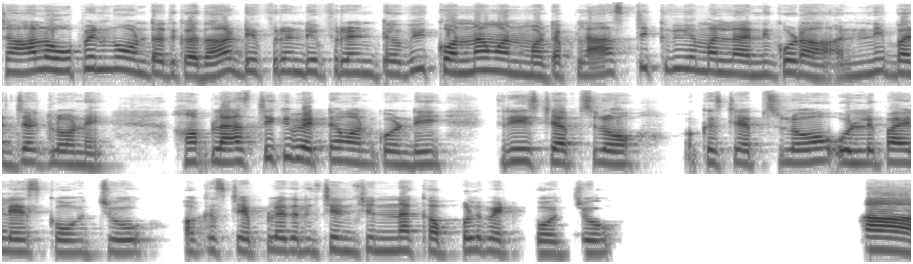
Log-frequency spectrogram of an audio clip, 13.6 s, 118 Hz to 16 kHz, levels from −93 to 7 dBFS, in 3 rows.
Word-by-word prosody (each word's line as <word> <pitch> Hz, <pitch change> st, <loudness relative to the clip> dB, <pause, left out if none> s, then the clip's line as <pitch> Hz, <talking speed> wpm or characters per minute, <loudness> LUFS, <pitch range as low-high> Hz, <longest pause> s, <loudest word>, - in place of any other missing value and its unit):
చాలా 280 Hz, +3 st, +4 dB
ఓపెన్‌గా 315 Hz, +1 st, 0 dB
ఉంటది 255 Hz, -2 st, -2 dB
కదా, 215 Hz, 0 st, +4 dB
డిఫరెంట్, 280 Hz, 0 st, -4 dB
డిఫరెంట్‌వి 265 Hz, +1 st, -3 dB
కొన్నామన్నమాట. 270 Hz, -5 st, +3 dB
ప్లాస్టిక్‌వే 325 Hz, +6 st, -2 dB
మళ్లన్ని 245 Hz, -3 st, +2 dB
కూడా, 265 Hz, -, +4 dB
అన్ని 250 Hz, +5 st, -7 dB
బడ్జెట్ 250 Hz, -2 st, 0 dB
లోనే. 205 Hz, -3 st, -1 dB, 0.4 s
ఆ -, -, +6 dB
ప్లాస్టిక్‌వి 260 Hz, +5 st, +3 dB
పెట్టాం 265 Hz, -1 st, +3 dB
అనుకోండి, 220 Hz, -2 st, -3 dB, 0.4 s
3 260 Hz, +2 st, +3 dB
స్టెప్స్‌లో 235 Hz, -2 st, +2 dB, 0.4 s
ఒక 245 Hz, -, -5 dB
స్టెప్స్‌లో 235 Hz, 0 st, 0 dB, 0.2 s
ఉల్లిపాయలేసుకోవచ్చు, 220 Hz, -3 st, 0 dB, 0.3 s
ఒక 240 Hz, -2 st, -7 dB
స్టెప్‌లో 240 Hz, +1 st, 0 dB
ఏదైనా 230 Hz, -2 st, -5 dB
చిన్న, 235 Hz, -3 st, -1 dB
చిన్న 240 Hz, 0 st, 0 dB
కప్పులు 240 Hz, +2 st, -2 dB
పెట్టుకోవచ్చు. 205 Hz, -1 st, -3 dB, 1.4 s
ఆ! -, -, +11 dB
245 Hz, 130 wpm, -24 LUFS, 225-270 Hz, 1.4 s, ఆ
